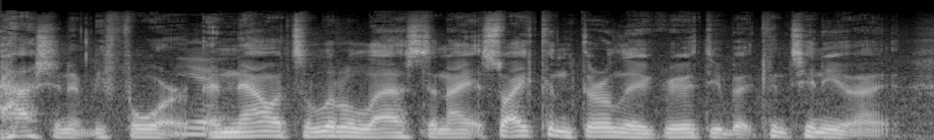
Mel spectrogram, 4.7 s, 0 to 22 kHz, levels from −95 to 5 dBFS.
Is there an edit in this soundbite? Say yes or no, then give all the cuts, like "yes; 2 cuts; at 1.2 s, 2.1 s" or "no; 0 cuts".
no; 0 cuts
